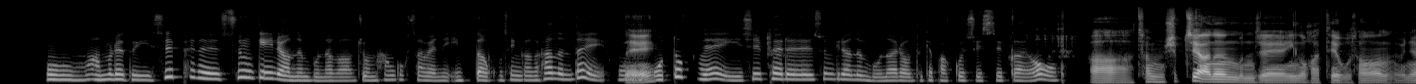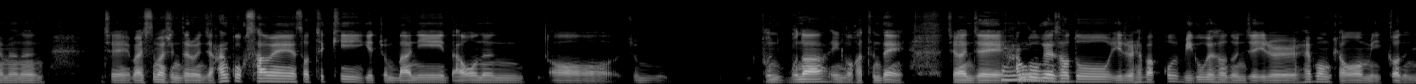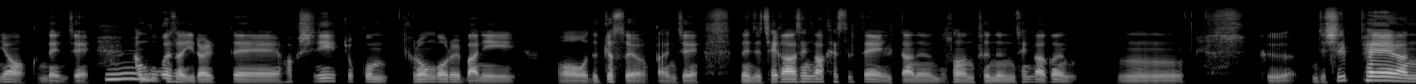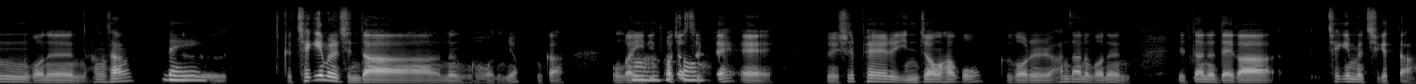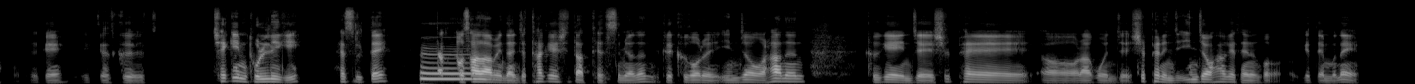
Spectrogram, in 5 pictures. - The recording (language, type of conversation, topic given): Korean, podcast, 실패를 숨기려는 문화를 어떻게 바꿀 수 있을까요?
- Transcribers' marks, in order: other background noise; tapping; background speech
